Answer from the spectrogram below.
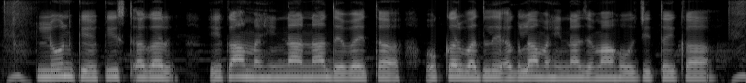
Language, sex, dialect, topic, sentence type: Magahi, female, Central/Standard, banking, question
